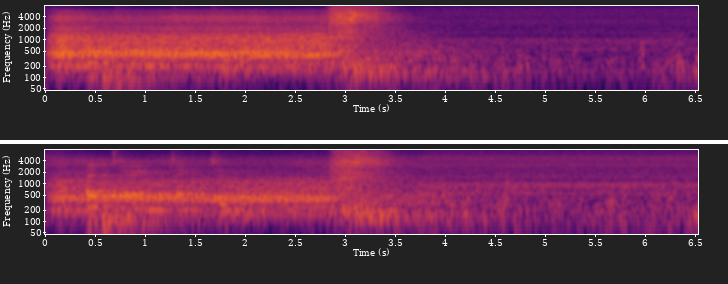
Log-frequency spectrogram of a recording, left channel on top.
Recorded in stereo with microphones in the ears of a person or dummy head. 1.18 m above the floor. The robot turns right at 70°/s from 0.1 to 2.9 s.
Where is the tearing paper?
70° right (ahead or behind), 3 m; by 3.4 s 65° left (ahead or behind), 3 m.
